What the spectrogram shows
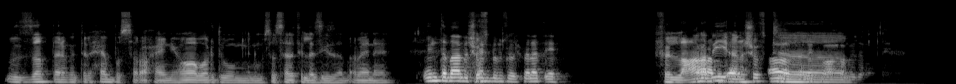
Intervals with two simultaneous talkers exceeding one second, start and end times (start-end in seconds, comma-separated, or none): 6.9-8.6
